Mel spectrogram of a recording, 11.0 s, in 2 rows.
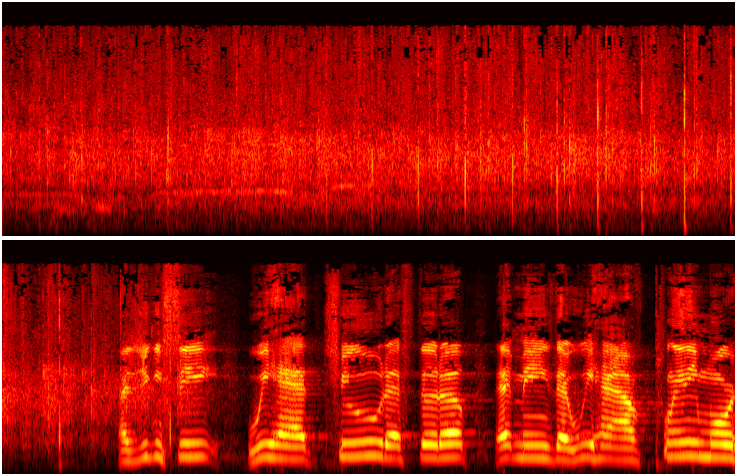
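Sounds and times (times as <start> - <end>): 
audience applause: 0.0 - 6.9
speech: 6.4 - 10.9.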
